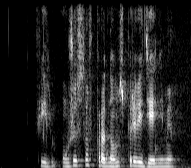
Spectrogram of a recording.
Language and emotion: Russian, neutral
